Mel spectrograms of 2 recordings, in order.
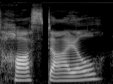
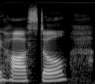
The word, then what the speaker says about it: hostile: Sometimes people will pronounce this word as hostile. I say hostile. They're both correct.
